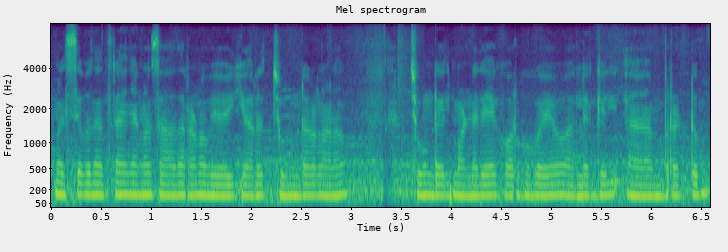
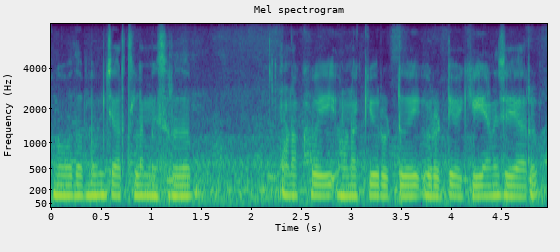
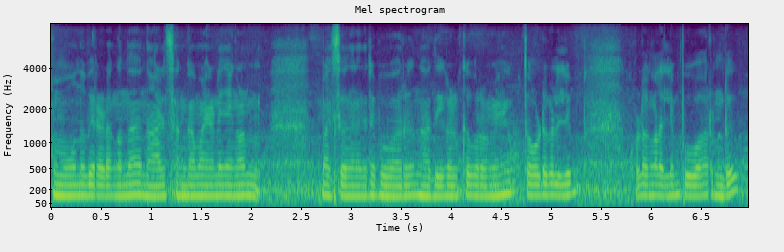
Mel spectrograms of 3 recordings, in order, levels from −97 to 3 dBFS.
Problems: constant background noise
